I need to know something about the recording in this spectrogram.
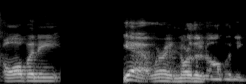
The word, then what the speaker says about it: Albany: a town spelled the same way and it's Al bany so I had to clear that one up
